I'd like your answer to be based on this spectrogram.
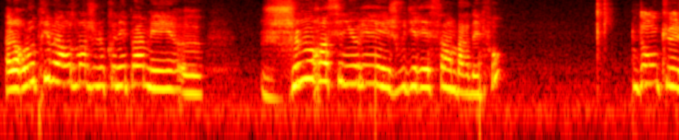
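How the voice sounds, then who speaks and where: Une jeune femme vloggeuse qui bavarde avec beaucoup d'hésitations et d'autocorrections, filmée au téléphone. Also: female voice, sits high. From France. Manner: chatty, hesitant, many fillers and self-corrections. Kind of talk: casual chat. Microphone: phone camera.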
